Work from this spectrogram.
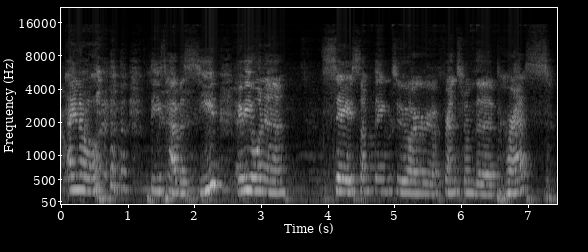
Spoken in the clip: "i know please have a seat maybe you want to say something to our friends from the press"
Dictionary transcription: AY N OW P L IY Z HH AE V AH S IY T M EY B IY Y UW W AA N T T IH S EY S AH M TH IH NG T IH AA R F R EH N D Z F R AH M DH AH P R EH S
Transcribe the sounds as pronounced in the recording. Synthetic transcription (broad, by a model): AY N OW P L IY Z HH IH V AH S IY T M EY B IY Y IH W AA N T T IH S EY S AH M TH IH NG T IH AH R F R EH N D Z F R AH M DH AH P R EH S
